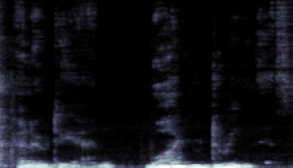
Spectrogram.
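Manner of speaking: deep, low put-on spirit-world voice. Acting out the spirit world questioning the speaker, in a deep spirit-world voice. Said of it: "they speak in that voice, deep voice as well".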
